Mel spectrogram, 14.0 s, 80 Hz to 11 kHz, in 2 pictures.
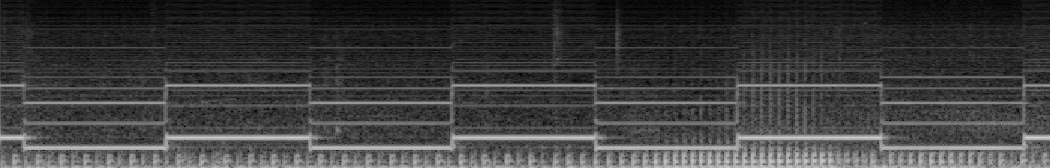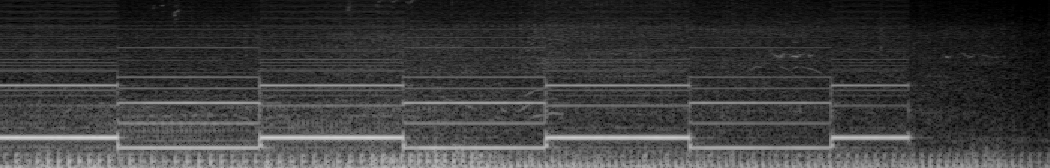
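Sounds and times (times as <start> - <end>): two-tone crossing alarm: 0.0 - 13.3
low rumble: 0.0 - 14.0.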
